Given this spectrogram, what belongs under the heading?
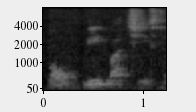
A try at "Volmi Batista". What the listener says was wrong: Volmi, sem o R, né? Volmi.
